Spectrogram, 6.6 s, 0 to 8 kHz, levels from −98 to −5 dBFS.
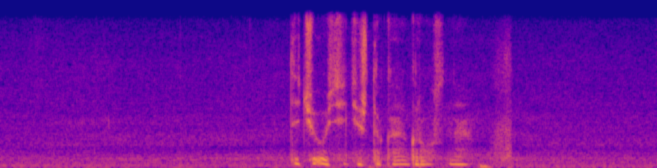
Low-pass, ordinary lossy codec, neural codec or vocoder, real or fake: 7.2 kHz; none; none; real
